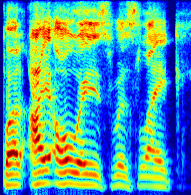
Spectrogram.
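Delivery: ordinary delivery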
